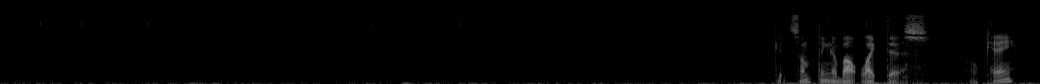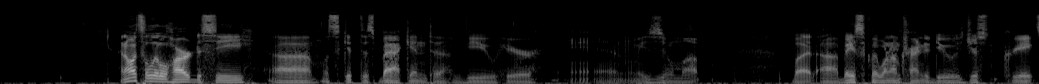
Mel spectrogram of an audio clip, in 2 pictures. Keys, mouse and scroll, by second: 1.1 click, 1.5 click, 2.2-4.3 drag, 5.3-9.1 drag, 9.4 click, 10.6 click, 11.9-15.9 drag, 15.9 middle click, 16.2 click, 17.3 KP_5.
